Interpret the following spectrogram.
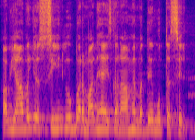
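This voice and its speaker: A man teaching Quran recitation rules in a patient lesson, explaining each rule slowly and simply and repeating it so beginners can follow. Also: sits high, steady tone, warm tone.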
